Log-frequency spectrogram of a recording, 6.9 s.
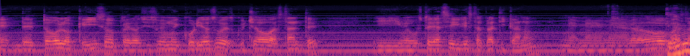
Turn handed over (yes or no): yes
